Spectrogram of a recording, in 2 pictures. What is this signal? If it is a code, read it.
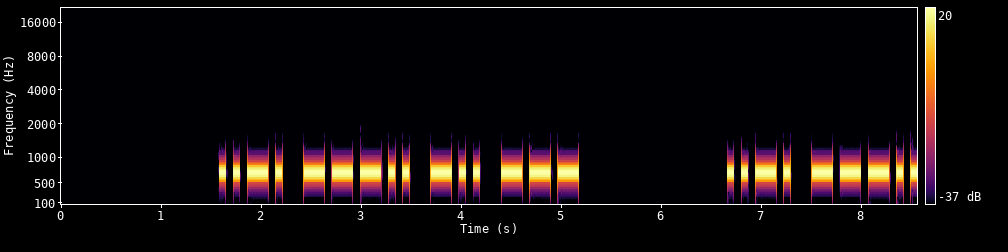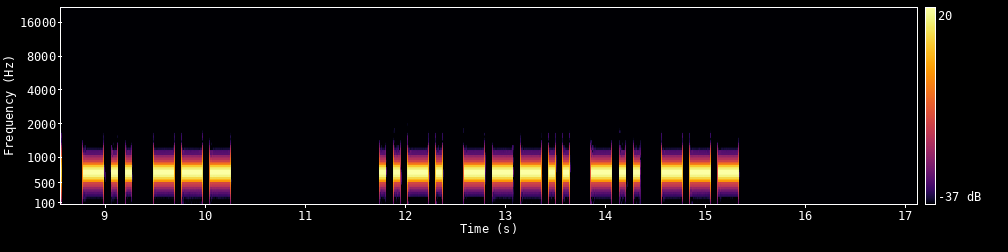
Morse code, heard as a keyed tone, about 17 wpm, 700 Hz. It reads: F8DO F8DO F8DO
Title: DXCC-100 Call Signs - 4 Characters - Repeated 3x - 17wpm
